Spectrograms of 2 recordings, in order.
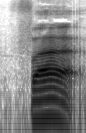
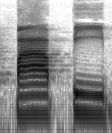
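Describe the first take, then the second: First: Each syllable starts with a breathy f. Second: Each syllable starts with a p. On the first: The speaker calls it right. "itu harus ada nafas yang mengalir" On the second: The speaker calls it wrong. "Jangan dibaca papi, pu, jangan"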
